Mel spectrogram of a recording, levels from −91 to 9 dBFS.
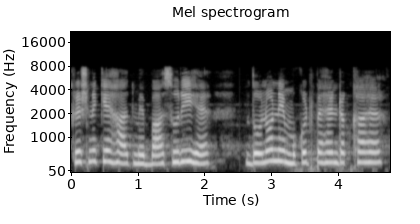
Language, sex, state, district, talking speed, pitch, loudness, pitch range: Hindi, female, Uttar Pradesh, Lucknow, 150 wpm, 285 Hz, -12 LUFS, 265-295 Hz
